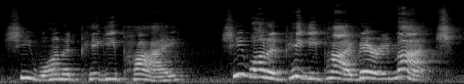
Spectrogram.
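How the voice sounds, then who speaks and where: Lady reading a kids book real slow, lots of up and down in her voice, roomy echo. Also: high-pitched. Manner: expressive, slow storytelling. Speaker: storytime reader. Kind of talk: reading a picture book aloud to children. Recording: echoey room.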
